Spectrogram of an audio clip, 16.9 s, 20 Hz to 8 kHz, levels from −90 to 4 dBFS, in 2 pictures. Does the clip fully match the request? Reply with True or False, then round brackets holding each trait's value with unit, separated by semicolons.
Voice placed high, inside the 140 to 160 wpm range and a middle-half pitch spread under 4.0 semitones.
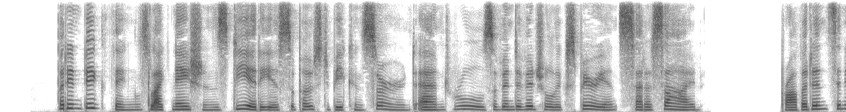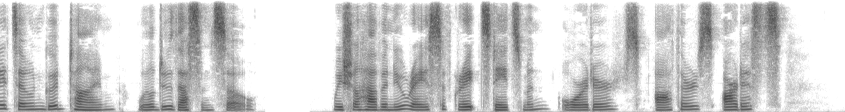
True (200 Hz; 155 wpm; 2.9 semitones)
